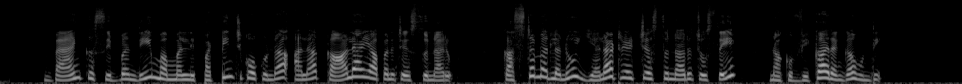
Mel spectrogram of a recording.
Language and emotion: Telugu, disgusted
